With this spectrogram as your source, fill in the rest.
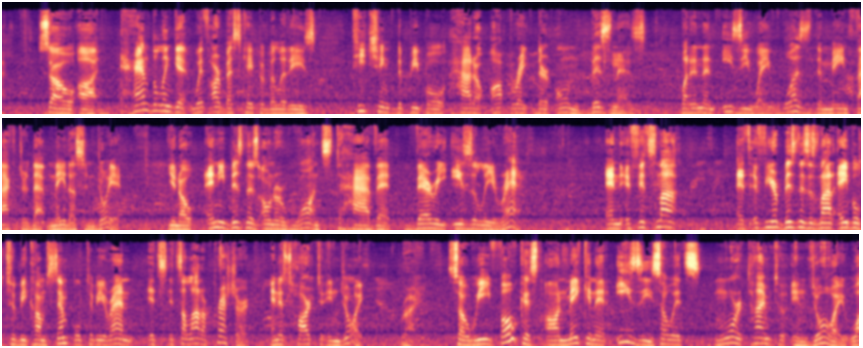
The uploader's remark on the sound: Podcast Zone at Franchise Expo South 2023. Today, we’re live in the Podcast Zone at Franchise Expo South in Fort Lauderdale, FL!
